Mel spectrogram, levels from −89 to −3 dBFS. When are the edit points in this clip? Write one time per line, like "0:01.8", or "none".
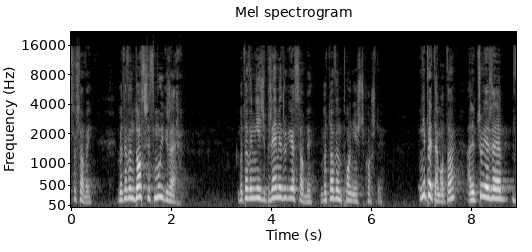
0:06.9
